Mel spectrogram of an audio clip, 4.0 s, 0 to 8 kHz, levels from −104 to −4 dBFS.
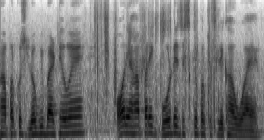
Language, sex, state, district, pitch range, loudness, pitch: Hindi, male, Uttar Pradesh, Lucknow, 140-160 Hz, -16 LUFS, 155 Hz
